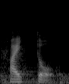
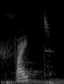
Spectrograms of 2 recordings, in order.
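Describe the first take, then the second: First: The word ends with an added o vowel. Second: The word ends crisply on a t sound. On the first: The speaker calls it wrong. "you don't want to say the final to sound" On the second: The speaker calls it right. "You just want the t"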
